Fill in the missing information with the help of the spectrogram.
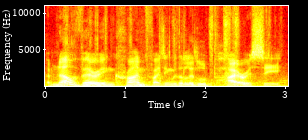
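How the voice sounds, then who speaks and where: Guy doing a moody superhero vigilante, low voice, super melodramatic swoops, radio play, bit far from the mic. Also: very animated, normal speed, fairly bright tone, slight background noise. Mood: wry, sarcastic. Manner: clipped, melodramatic, pun-loving. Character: brooding, theatrical male masked vigilante crime fighter. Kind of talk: radio drama monologue and dialogue.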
